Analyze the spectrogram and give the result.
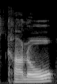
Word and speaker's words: Kano: Kano is sometimes spelled with an H on the end, but sometimes not spelled with an H, but it's a long O, so it's Kano.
